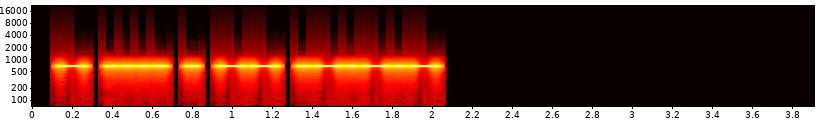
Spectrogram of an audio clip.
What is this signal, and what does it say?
Morse code, heard as a keyed tone, about 30 wpm, 700 Hz. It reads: THEM.
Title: Sentences from Top 1000 Words - Review Part 1 - 30wpm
